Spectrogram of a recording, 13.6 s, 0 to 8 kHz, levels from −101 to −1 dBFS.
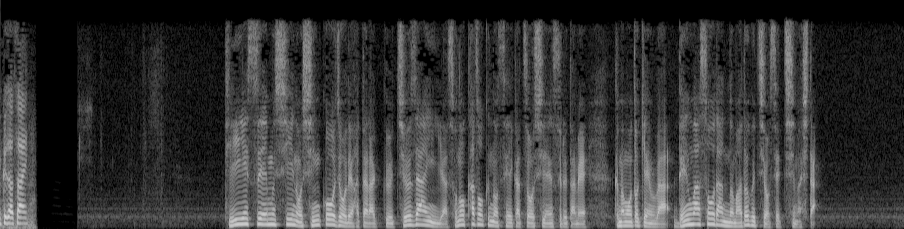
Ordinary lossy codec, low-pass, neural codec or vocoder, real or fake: MP3, 48 kbps; 7.2 kHz; none; real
